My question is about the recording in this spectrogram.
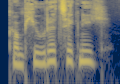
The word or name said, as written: computerteknik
